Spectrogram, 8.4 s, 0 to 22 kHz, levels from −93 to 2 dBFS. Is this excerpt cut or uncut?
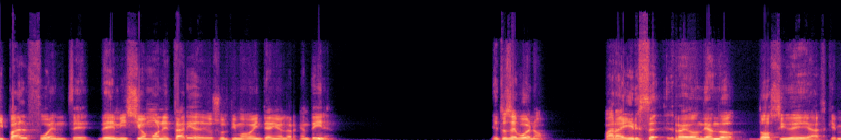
uncut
